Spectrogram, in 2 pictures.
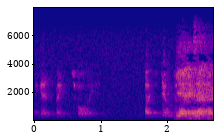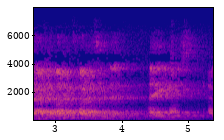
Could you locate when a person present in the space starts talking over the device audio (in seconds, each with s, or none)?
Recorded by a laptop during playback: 2.1 s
